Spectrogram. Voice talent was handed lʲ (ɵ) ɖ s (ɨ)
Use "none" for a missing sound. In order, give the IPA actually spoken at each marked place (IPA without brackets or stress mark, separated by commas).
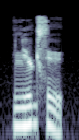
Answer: ɵ, ɨ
